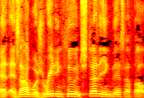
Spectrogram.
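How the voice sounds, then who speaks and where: A man speaks at a moderate pace with ordinary pitch variation. His tone is dark and mellow. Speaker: pastor teaching Bible study. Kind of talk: lecture. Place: meeting room.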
